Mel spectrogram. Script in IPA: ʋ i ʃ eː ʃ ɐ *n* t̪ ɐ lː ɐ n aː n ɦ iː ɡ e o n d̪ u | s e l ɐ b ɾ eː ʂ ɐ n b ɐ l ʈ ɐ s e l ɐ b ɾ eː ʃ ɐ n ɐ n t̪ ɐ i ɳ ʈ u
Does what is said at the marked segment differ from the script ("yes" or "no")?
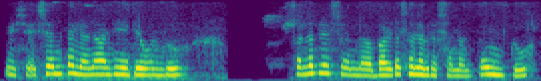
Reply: no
